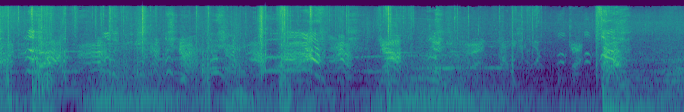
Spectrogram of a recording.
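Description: A young woman grunts and cries out with strain, close by.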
